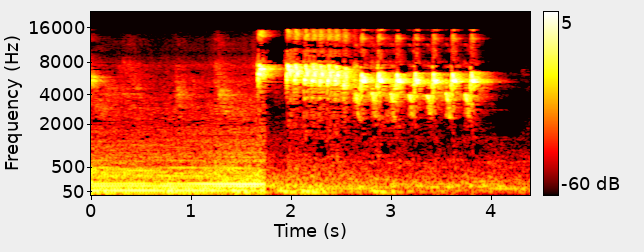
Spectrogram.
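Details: A caged crested jay, tail missing, gives a sharp high note, then a buzzy trill that breaks into evenly spaced, high chirps, about seven in two seconds, fading to quiet.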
